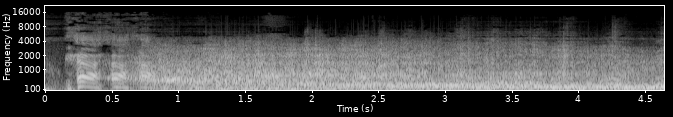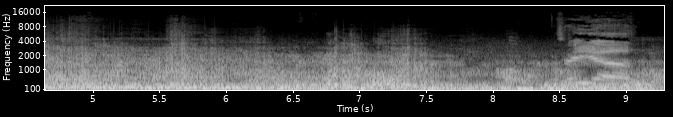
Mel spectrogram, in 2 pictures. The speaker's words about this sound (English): I can't tell what jet is it. Is it an F-18? I can't tell. But it went like totally vertical right in front of us, making a big loop, and now he's coming back down.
